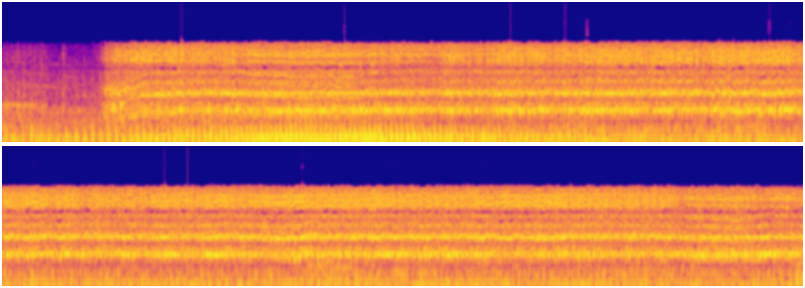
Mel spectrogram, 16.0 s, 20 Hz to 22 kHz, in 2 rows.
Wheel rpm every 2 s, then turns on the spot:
70, 220, 230, 230, 230, 230, 230, 230.
none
